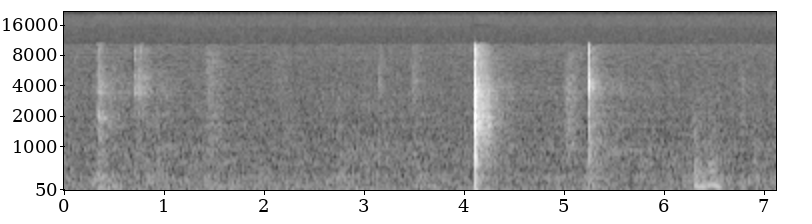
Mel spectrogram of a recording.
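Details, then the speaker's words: Single sharp click of a transcranial magnetic stimulation pulse over the head in a quiet room, hand in hitchhiker's position, used to find the thumb motor area by a strong involuntary thumb twitch before depression treatment. "see yeah could you all see that dance thumb mve do one more time you you didn't do it on purpose you couldn't you didn't okay yeah that's that's a strong do so we go down a little bit it's a strong so it's an involuntary movement that shows that the electromagnetic waves are penetrating through the skull to the brain i"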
